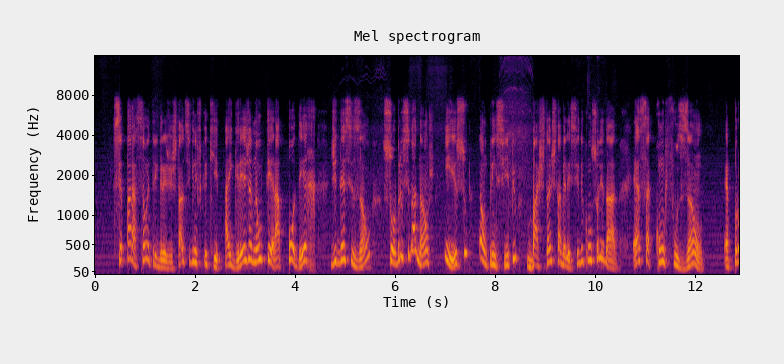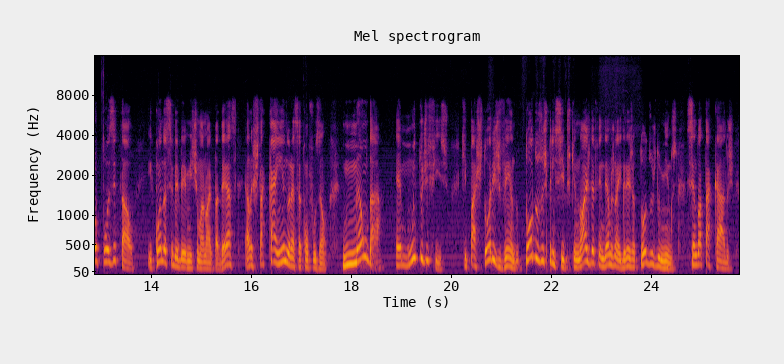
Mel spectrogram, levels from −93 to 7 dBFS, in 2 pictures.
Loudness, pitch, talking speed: -22 LUFS, 180 Hz, 150 wpm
